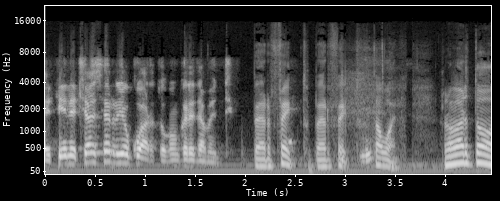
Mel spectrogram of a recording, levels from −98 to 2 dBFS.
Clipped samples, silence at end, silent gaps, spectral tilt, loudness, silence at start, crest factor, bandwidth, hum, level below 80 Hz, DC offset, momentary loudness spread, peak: under 0.1%; 0 s; none; -5 dB/octave; -20 LUFS; 0 s; 14 dB; 15.5 kHz; none; -46 dBFS; under 0.1%; 9 LU; -6 dBFS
